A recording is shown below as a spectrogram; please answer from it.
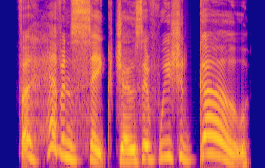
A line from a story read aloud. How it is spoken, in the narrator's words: cried George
